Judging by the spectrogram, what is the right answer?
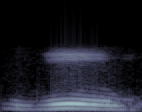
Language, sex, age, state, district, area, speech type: Hindi, male, 18-30, Uttar Pradesh, Ghazipur, rural, conversation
